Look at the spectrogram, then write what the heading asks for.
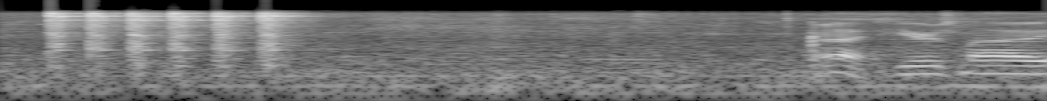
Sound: metal clanging

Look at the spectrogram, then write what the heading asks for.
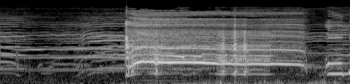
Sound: freaked out screeching

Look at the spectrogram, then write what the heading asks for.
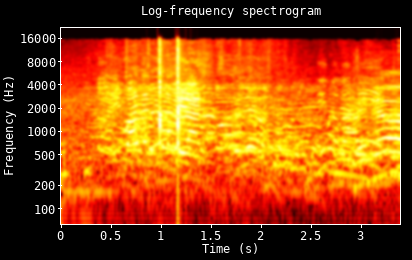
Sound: indistinct chattering

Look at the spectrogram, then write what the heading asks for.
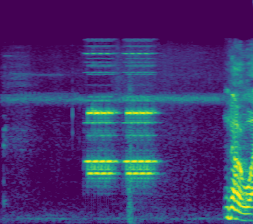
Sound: phone ringing

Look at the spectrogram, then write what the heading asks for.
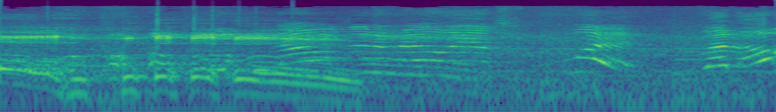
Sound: laughs

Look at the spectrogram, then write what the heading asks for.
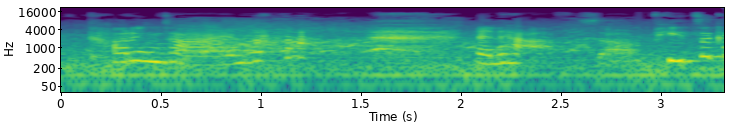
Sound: crowd laughs; laughs

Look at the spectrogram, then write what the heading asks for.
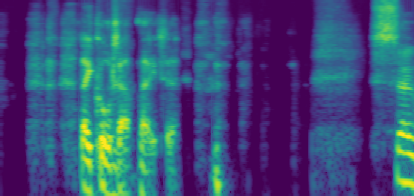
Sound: laughs

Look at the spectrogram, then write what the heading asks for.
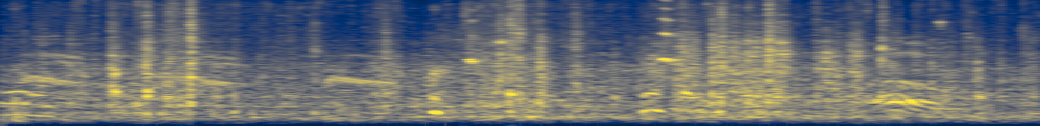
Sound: creakity crackity slide made of rolling cyllinders

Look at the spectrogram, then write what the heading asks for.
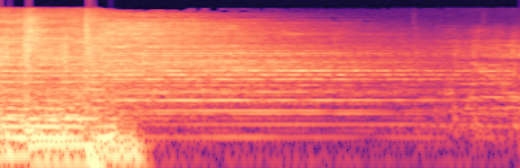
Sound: bell ringing

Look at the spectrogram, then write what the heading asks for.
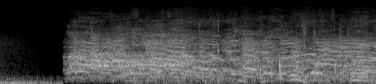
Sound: dramatic sound; yelling

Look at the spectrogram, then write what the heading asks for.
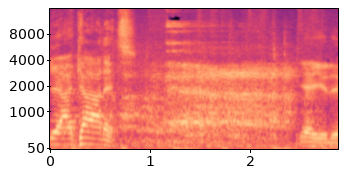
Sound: laughing

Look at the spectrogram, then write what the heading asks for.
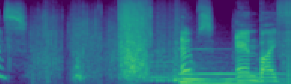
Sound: ripping

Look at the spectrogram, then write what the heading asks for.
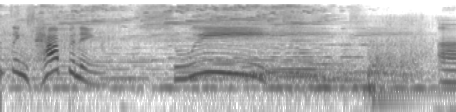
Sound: echoing

